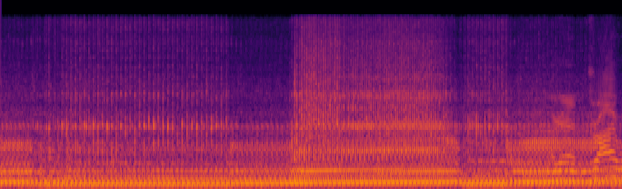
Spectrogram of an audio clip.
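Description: A motorcycle engine droning continuously while the bike is ridden at speed over a country road, loud and close, with a steady mid-pitched hum that swells slightly partway through as the throttle changes.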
